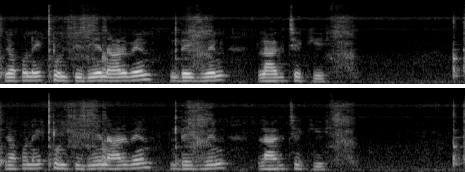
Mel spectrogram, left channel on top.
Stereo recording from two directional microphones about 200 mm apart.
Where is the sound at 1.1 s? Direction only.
55° left (ahead or behind).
